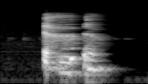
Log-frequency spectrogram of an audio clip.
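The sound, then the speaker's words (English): A short, dry cough from a dry throat breaks out as a quick double burst, the second weaker than the first, heard alone between stretches of silence. “I'm having a dry throat.”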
